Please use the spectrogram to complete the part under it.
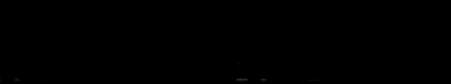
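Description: A man speaks calmly and slowly into a microphone, with long pauses.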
